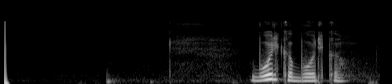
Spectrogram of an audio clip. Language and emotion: Russian, neutral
